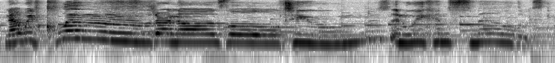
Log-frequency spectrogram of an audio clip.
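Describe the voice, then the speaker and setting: Woman playing a high, drawn-out pretentious whiskey snob, sighing and dreamy, echoey room. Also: steady tone, over music. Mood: affected. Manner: slow, breathy, over-sighing delivery.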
